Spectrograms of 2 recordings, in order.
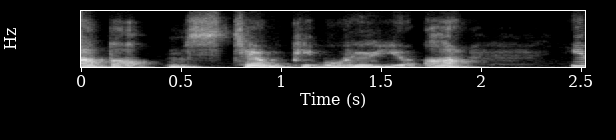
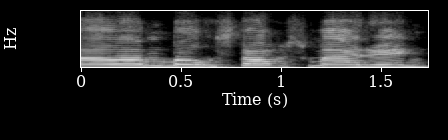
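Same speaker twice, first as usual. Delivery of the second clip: attempted Scouse accent, pitched up; 5 semitones higher than usual. Speaker retells what a man said, trying a scouse voice. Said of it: "I'll try and do a Scouse voice".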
